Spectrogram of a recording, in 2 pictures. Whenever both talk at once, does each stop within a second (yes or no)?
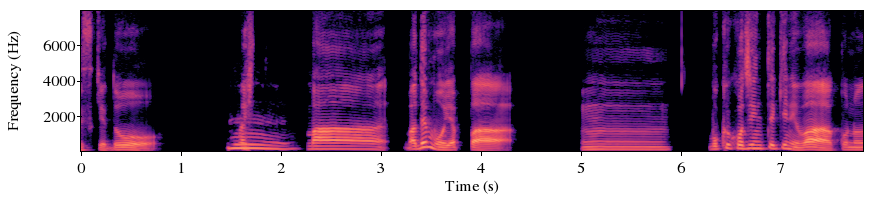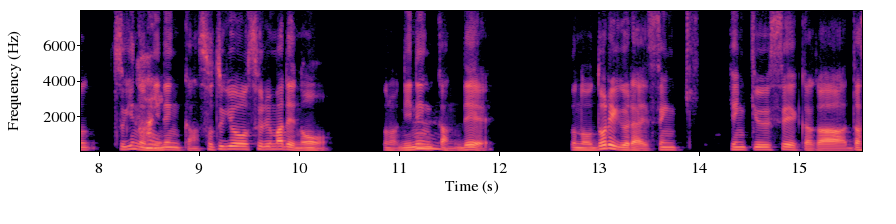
yes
